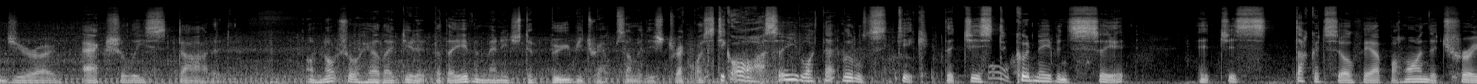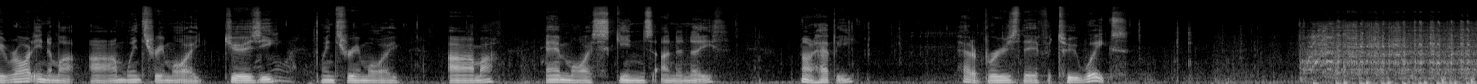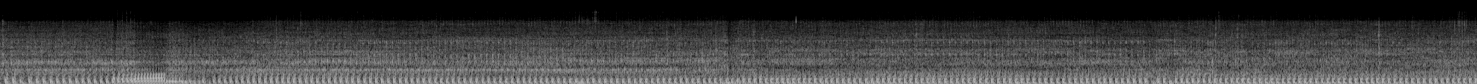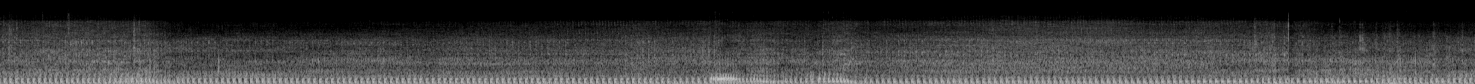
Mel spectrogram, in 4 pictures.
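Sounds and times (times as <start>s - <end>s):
dirt bike engine revving: 27.8s - 59.0s.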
